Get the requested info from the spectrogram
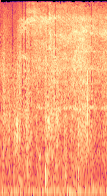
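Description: Faint, scattered light clicks and ticks over a steady low rumble.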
